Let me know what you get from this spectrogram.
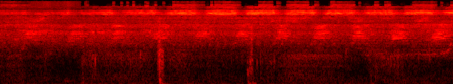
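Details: Cicada chorus in an August forest: an even, high-pitched whirring drone with a gently pulsing upper shimmer, broken by two short sharp knocks.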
